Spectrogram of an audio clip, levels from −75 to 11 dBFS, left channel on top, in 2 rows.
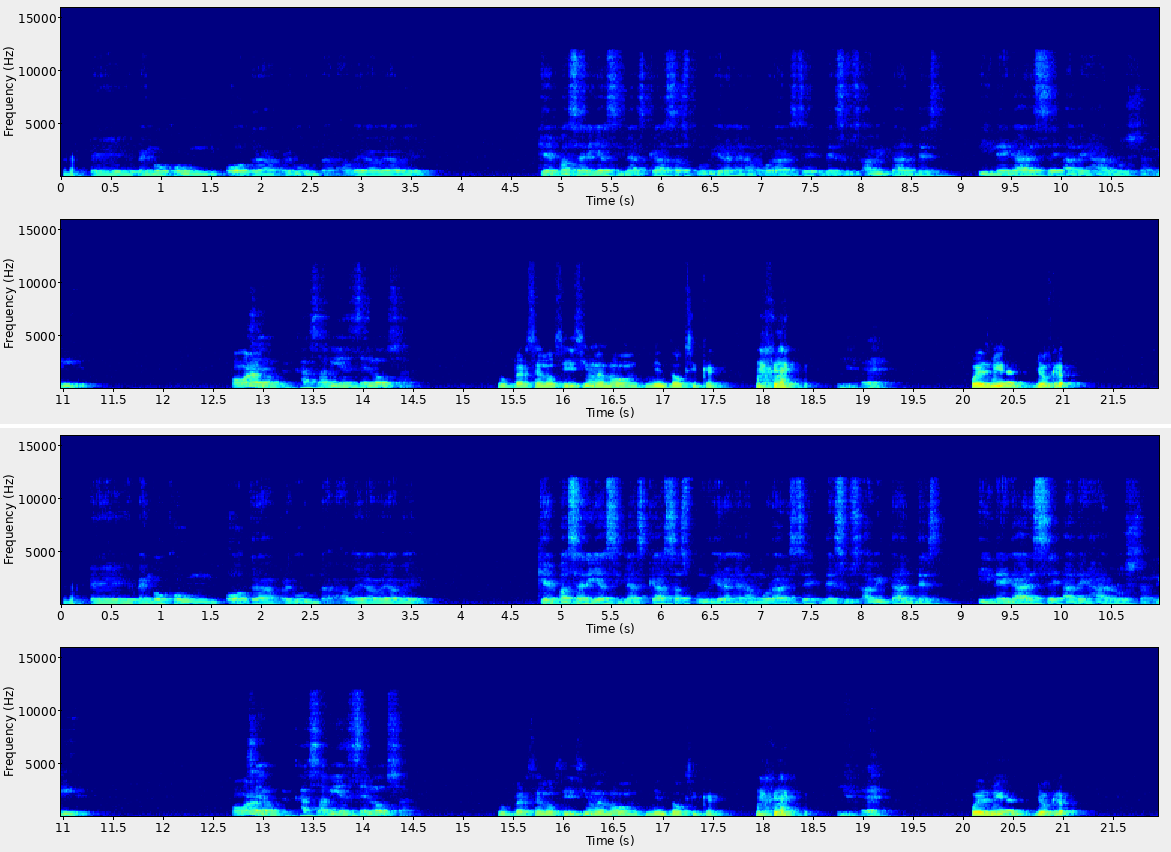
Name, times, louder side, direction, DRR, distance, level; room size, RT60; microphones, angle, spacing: voice 1, 0.3-3.6 4.8-8.8 9.2-11.2 12.8-14.5 18.7-19.2, equal, 55° right, 5.0 m, -36 dB
voice 2, 12.7-13.1 15.3-17.6 17.9-18.3 20.1-21.0, left 2 dB, 40° left, 1.0 m, -28 dB
21.0 x 9.1 x 3.2 m
head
